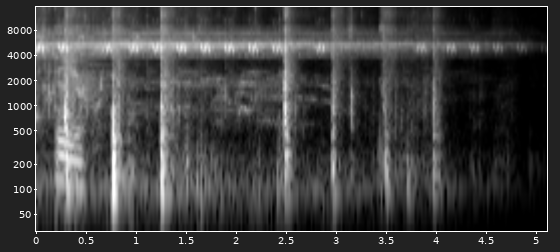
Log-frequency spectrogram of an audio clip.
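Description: Plastic crates knock and thud as they are stacked.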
